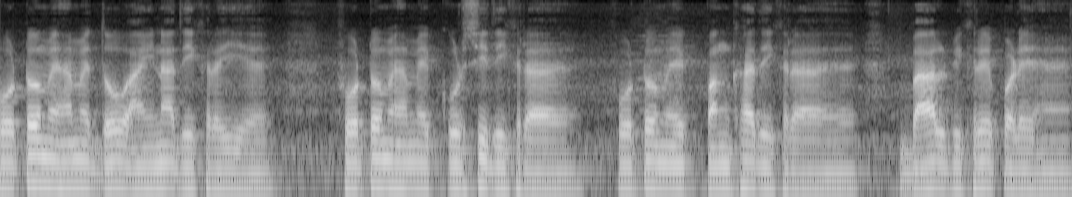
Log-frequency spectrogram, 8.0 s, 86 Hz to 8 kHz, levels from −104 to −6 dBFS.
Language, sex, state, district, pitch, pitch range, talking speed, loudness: Hindi, male, Uttar Pradesh, Hamirpur, 90 Hz, 80-95 Hz, 200 wpm, -28 LUFS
